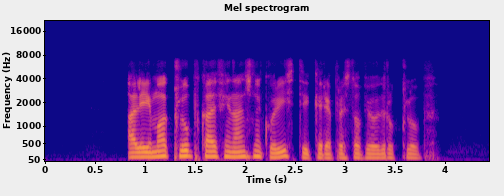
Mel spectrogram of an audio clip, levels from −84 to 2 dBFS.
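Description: Nothing stood out on listening to this speech, which comes through the AMR wideband (HD Voice) codec at its highest rate, with content reaching up to roughly 7 kHz.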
